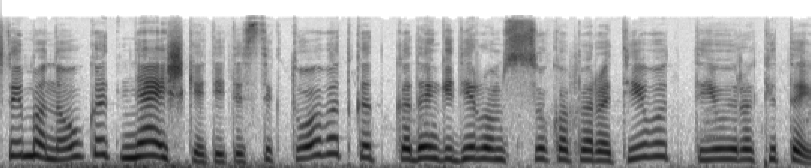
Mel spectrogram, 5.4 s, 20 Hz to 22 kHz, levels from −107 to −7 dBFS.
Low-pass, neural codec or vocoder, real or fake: 14.4 kHz; none; real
